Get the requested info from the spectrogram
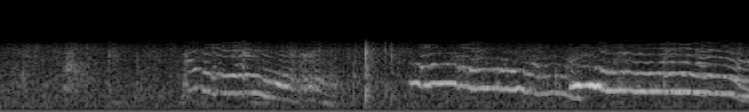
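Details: Kittens making funny noises while eating: a run of whiny, falling, harmonic squeals and mewing sounds, several overlapping and sliding downward, with one sharp click partway through.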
